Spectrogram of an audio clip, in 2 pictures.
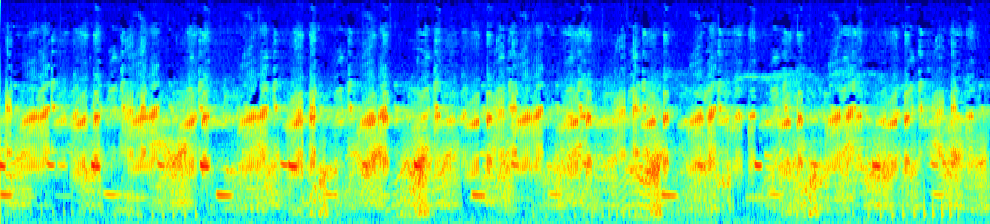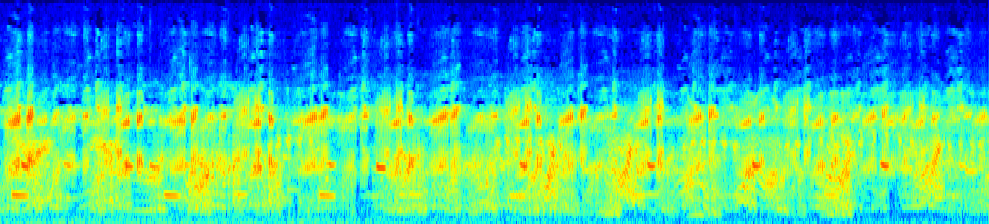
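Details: Thick frog chorus with many overlapping croaks, a continuous throbbing wall of calls, brief clicks and rising notes layered over each other throughout.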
